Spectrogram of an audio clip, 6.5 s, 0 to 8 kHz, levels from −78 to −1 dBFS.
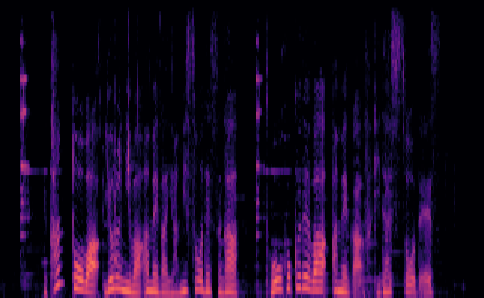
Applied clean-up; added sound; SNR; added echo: neural mask model RNNoise.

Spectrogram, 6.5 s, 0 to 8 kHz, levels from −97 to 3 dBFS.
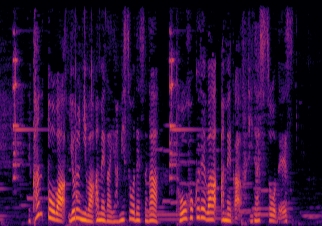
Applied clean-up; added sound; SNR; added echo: classical method log-MMSE.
